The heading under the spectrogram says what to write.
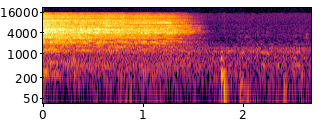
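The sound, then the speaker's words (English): A long, airy inhale through the nose during a breathing exercise, lasting about a second and a half, then stopping. A few soft low thumps follow in the quiet. No one speaks. “we always do our little quick breathing exercise in the beginning. So let's do that right now. In through the nose.”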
